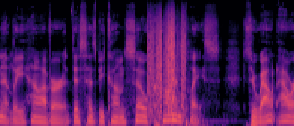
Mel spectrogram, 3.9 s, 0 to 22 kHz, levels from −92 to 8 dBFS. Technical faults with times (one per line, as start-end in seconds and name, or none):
1.96-2.47 cable scratch noise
